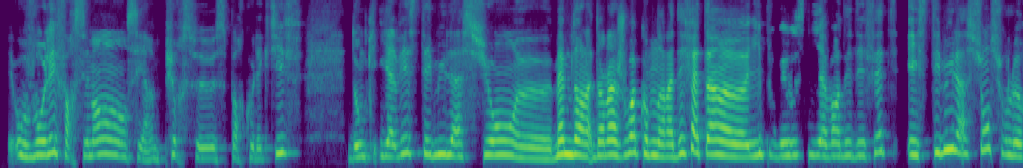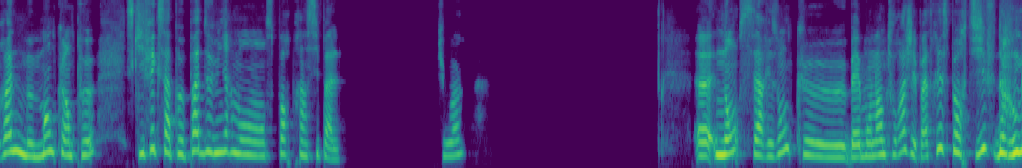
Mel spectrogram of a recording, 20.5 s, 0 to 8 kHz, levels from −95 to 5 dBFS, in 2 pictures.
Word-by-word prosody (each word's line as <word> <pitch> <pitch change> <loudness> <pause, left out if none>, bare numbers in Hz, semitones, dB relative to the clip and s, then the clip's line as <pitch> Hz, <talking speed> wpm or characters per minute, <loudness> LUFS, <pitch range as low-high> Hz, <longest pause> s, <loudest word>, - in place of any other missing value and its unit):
au 250 - 0
volley 250 +6 +2
forcément 250 -2 -4
c'est 215 -4 -10
un 170 +3 -11
pur 250 +9 -10
se 190 -3 -7
sport 185 +1 -13
collectif. 280 +11 -5 0.5
Donc 210 +3 -4
il - - -8
y - - +1
avait 255 +6 -2
cette 285 0 -9
émulation, 250 -1 +1
heu, 190 -3 -1
même 255 +2 +8
dans 255 -2 +7
la 225 -1 +1
dans 240 +1 +2
la 255 0 +7
joie 280 +5 +3
comme 265 -3 +1
dans 225 -2 +2
la 220 - +3
défaite 280 +3 +1
hein, 240 -4 +7
heu, 215 - 0
il 255 - +1
pouvait 235 -2 -4
aussi 240 0 -5
y 245 -1 -2
avoir 235 0 -2
des 240 0 -5
défaites 290 +6 -7
et 255 -1 +2
cette 250 +5 -11
émulation 320 +1 +3
sur 265 -6 -7
le 235 - +2
run 290 +7 +1
me 270 -7 +4
manque 290 +7 -1
un 245 -1 -1
peu. 245 +1 -5 0.3
Ce - - -9
qui 275 - -2
fait 350 - -1
que - - -8
ça 300 -3 -1
peut 265 -2 -4
pas 330 +3 0
devenir 300 +1 -1
mon 250 -4 -3
sport 240 +3 -8
principal, 230 -7 -8 0.9
tu 230 - -14
vois? 240 +2 -7 2.4
Heu 235 0 +2
non 260 +4 +6
c'est 265 - -7
à - - +2
raison 265 +10 -5
que 220 - -3
beh 215 0 -1
mon 230 +1 -4
entourage 260 +4 -3
est - - -3
pas 220 - -4
très 365 +10 -1
sportif 320 0 -1
donc 290 +1 +8
250 Hz, 210 wpm, -21 LUFS, 230-275 Hz, 2.4 s, même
